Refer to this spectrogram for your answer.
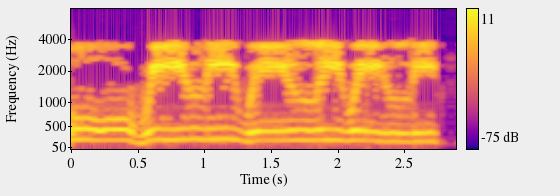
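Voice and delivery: keen it like a mourner, hammed-up; a little Feegle wailing a mock lament. A narrator's reading. Woolly wails over Rob.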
